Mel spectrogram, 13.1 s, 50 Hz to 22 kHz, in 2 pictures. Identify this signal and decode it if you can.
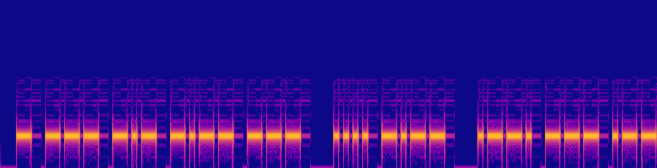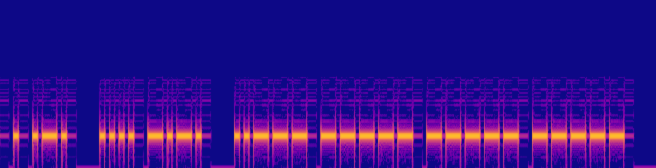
Morse code, heard as a keyed tone, about 25 wpm, 750 Hz. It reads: TOKYO HY POWER HC 2000
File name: Archive / 25 WPM / 25WPM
